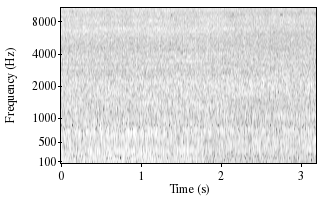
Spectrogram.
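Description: A 2010 Jeep Wrangler JK's 3.8 liter engine idles steadily and close by, with a constant low rumble and no voices over it.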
